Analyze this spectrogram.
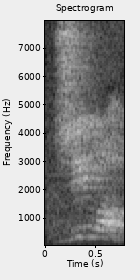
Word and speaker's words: jiló: que é acentuada é uma palavra oxítona acentuada jiló é melhor bom Ó então eu tenho que acentuar a última sílaba aqui cada prova termina com ó por esse está acentuada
